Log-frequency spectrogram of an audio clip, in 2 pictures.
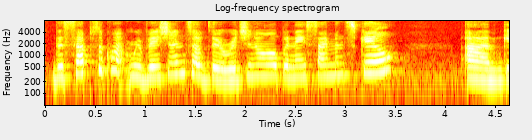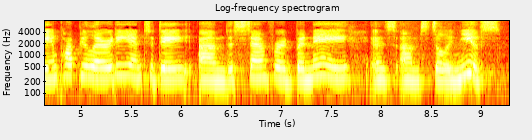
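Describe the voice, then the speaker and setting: A woman speaks in a fairly high voice with a slight lisp, the sound of someone still getting used to talking with braces. She delivers a prepared student presentation, moving through her points in a semi-scripted, explanatory way. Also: moderate pace.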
